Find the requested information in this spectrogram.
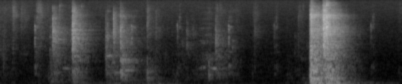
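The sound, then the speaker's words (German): A door opens with a loud, sharp, full-bodied burst near the end, after a stretch of quieter, intermittent noises. “Aber schon wenig später ging die Tür wieder auf”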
